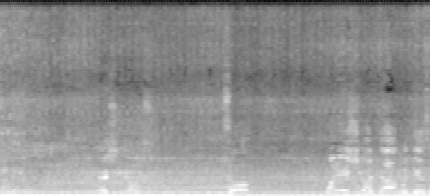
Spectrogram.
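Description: An older tractor engine runs steadily at a low, loud idle just after starting, with the throttle opened, a constant rumble filling the clip while someone talks over it close by.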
